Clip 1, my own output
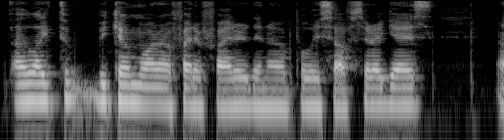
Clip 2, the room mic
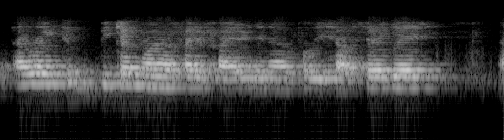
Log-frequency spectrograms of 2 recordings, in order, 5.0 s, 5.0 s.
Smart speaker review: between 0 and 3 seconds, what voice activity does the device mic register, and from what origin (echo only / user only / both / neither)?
echo only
